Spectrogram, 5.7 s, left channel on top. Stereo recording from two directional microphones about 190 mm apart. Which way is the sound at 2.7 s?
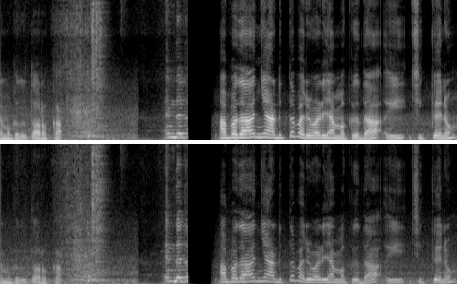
30° left (ahead or behind).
